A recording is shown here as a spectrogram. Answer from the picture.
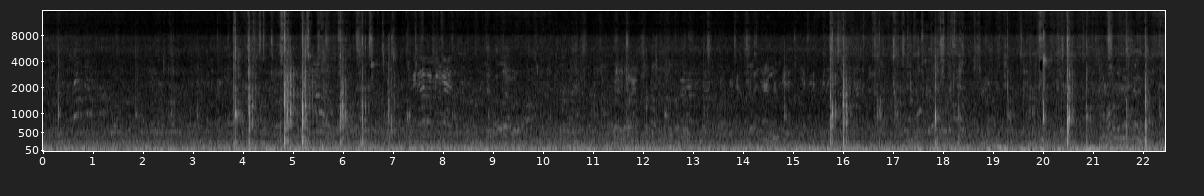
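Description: Sharp smacks of a small rubber handball being struck by hand and hitting the wall during a one-wall handball rally, irregular and in clusters, over a steady low background rumble.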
